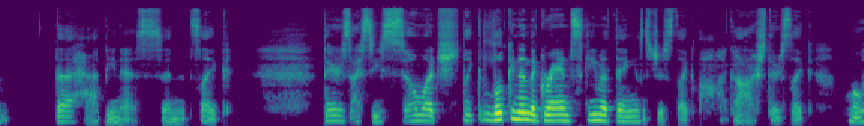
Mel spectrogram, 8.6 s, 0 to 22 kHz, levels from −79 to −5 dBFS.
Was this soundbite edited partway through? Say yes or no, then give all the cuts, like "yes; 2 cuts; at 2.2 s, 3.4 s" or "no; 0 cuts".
yes; 1 cut; at 6.4 s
